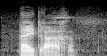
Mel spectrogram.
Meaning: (noun) contribution; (verb) singular dependent-clause present subjunctive of bijdragen
- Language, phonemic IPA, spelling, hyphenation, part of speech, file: Dutch, /ˈbɛi̯ˌdraː.ɣə/, bijdrage, bij‧dra‧ge, noun / verb, Nl-bijdrage.ogg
